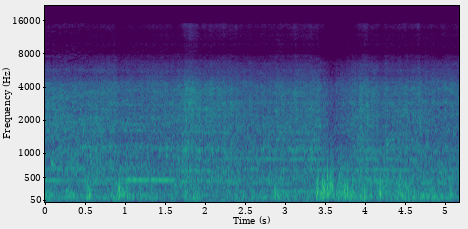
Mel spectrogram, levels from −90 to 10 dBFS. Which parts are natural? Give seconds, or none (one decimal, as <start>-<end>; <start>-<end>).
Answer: 0.0-0.5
